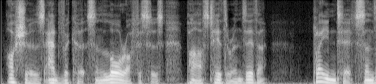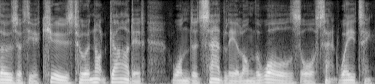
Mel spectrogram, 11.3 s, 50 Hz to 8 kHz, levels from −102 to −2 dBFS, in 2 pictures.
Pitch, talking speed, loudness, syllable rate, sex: 95 Hz, 145 wpm, -18 LUFS, 4.9 syllables/s, male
